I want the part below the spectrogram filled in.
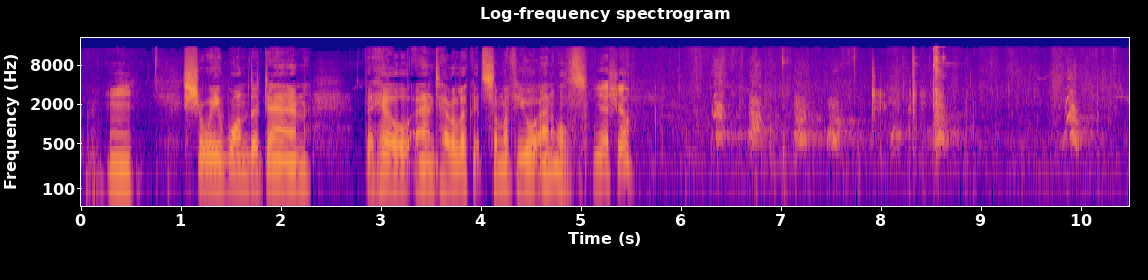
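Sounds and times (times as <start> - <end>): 
speech: 0.3 - 5.6
border collie cross heading dog puppy yipping and barking: 6.3 - 8.8, 9.8 - 10.2.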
